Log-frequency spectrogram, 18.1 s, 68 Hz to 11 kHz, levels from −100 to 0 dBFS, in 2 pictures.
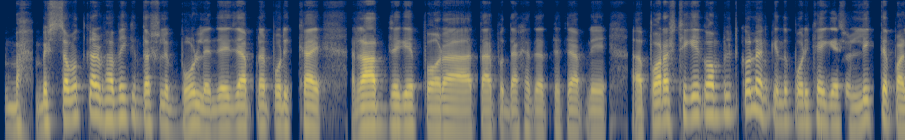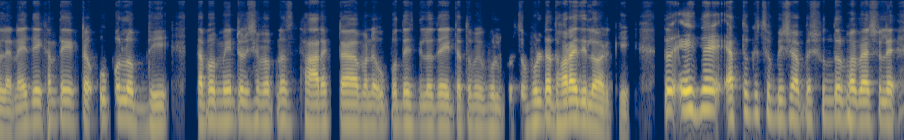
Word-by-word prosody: বাহ! - - -6 0.2
বেশ 130 0 0
চমৎকার 160 +4 +4
ভাবেই 150 +2 +1
কিন্তু 155 - -10
আসলে 125 -3 -5 0.2
বললেন 120 -5 0
যে, - - -2
এই 110 - -4
যে, - - +4
আপনার 120 - -3
পরীক্ষায় 115 0 +2 0.4
রাত 120 0 +9
জেগে 120 0 0
পড়া, 105 -1 +2 0.3
তারপর 100 0 -3
দেখা 100 +2 -5
যাচ্ছে 100 - -6
যে, - - -3
আপনি 105 - -9 0.4
আ - - +2
পড়া 135 +2 +6
স - - -16
ঠিকই 170 +1 -1
কমপ্লিট 170 +1 0
করলেন 200 -2 +3
কিন্তু 135 +1 -5
পরীক্ষায় 130 +1 -1
গিয়ে 120 -1 0
আসলে 115 -1 -9
লিখতে 150 0 0
পারলেন 105 -3 +1
না। - - -3
এই - - -11
যে, - - 0
এখান 140 - -7
থেকে 140 - +1
একটা 140 - -3 0.2
উপলব্ধি। 130 -6 -2 0.4
তারপর 135 +2 +1
মেন্টর 140 0 0
হিসেবে 135 -1 -6
আপনার 140 - -5
স্যার 125 -2 +3
একটা 130 - -2 0.2
মানে 120 - -2
উপদেশ 130 +1 -4
দিলো 120 0 -3
যে, 120 - 0
"এইটা 120 +1 -6
তুমি 115 0 -5
ভুল 115 -1 -5
করছ।" - - -16
ভুলটা 140 +2 +3
ধরাই 145 +3 +8
দিলো 125 -3 +2
আরকি। - - -11 0.4
তো - - +3 0.2
এই 210 - +11
যে, 215 - +8 0.2
এতকিছু 175 +1 -7
বিষয় 145 - -1
আপনি 145 - -6
সুন্দরভাবে 145 -1 +1
আসলে 140 0 -2
130 Hz, 215 wpm, -24 LUFS, 120-145 Hz, 0.4 s, এই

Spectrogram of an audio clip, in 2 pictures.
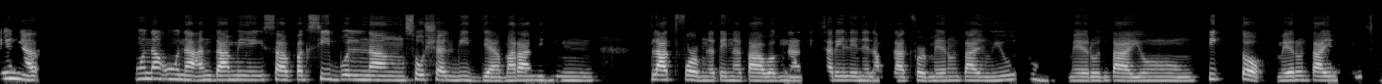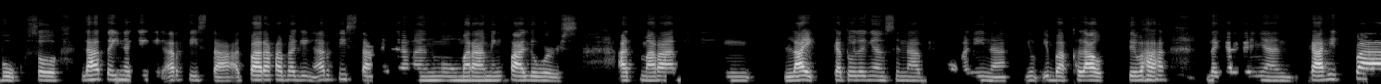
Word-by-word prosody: Yun 275 +1 +4
nga, 200 - +5 1.1
unang-una 240 -6 +3
ang 210 - -1
dami 210 0 +2
sa 210 0 +2
pagsibol 220 +1 -3
ng 200 -2 +2
social 220 -1 -1
media, 185 -2 -2
marami 190 +2 +2
din 185 0 -5 0.8
platform 220 -4 +4
na 180 - -3
tinatawag 180 -1 +1
natin 170 -2 -5
sarili 190 -2 -2
nilang 180 -1 -3
platform, 175 +1 -1
meron 180 +1 -4
tayong 180 -1 +1
YouTube, 215 +1 -6 0.2
meron 180 0 -2
tayong 180 -1 0
TikTok, 245 0 0
meron 190 +2 0
tayong 190 -1 +3
Facebook, 185 - -7
so 190 -2 0 0.3
lahat 225 +2 +4
ay 220 - -2
nagiging 210 +1 -8
artista 195 -4 -2
at - - -16
para 210 0 +7
ka 215 0 +2
maging 200 -3 -4
artista 220 0 -4
kailangan 190 -4 -6
mong 190 -1 -5
maraming 190 0 +2
followers 185 -3 +1 0.4
at 190 0 +4
maraming 190 0 +2 0.3
ding 180 -1 -9 0.3
like 195 +2 +7 0.2
katulad 200 0 -2
ng 195 -1 -4
sinabi 180 -1 -7 0.2
mo - - -17
kanina 180 -2 -6 0.2
yung 195 - -9
iba 195 -1 -1
clout 195 -2 +5 0.2
'di 200 - -2
ba, 205 0 +3 0.4
naggaganyan 195 -2 -5 0.2
kahit 225 +3 +5
pa 260 -1 +8
195 Hz, 130 wpm, -21 LUFS, 180-210 Hz, 1.1 s, pa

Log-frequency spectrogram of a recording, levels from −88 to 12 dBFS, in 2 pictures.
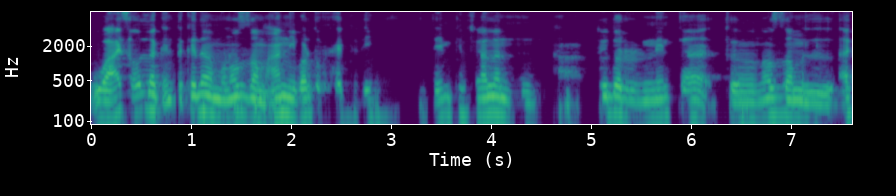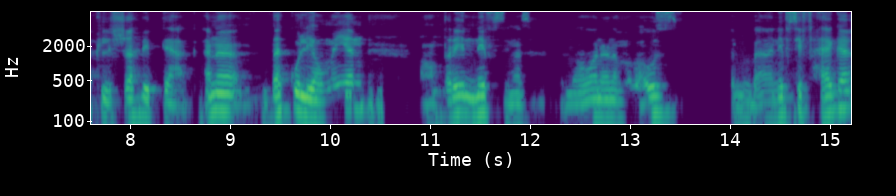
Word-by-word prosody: وعايز 115 -1 +5
اقول 145 +3 -2
لك 150 - +3
أنت 235 -1 -3
كده 145 0 +4
مُنظّم 125 -2 +3
عني 130 +1 +3
برضه 120 +2 0
في - - -19
الحتة 115 +1 -7
دي، 115 +1 -7 0.4
أنت - - -31
يمكن 125 +2 -6
فعلًا 130 -1 +1 0.5
آآ - - -16 0.2
تقدر 135 -2 +2
إن 115 0 -4
أنت 120 -2 -3 0.2
تنظّم 115 +3 0
الأكل 105 +3 -3
الشهري 120 +3 0
بتاعك، 180 - -6 0.2
أنا 150 +5 +3
باكل 145 0 +4
يوميًا 155 +7 +1 0.6
عن - - -14
طريق 135 - +2
النِفس 135 -3 +2
مثلًا، 100 - -9 0.2
اللي 100 +1 -11
هو 110 +4 -3
أنا 120 - 0
لما 115 -1 -4
باعوز 135 +1 0 0.5
بابقي 110 +3 -10
نفسي 130 +3 +1
في - - -7
حاجة 150 +6 +1
125 Hz, 150 wpm, -26 LUFS, 115-140 Hz, 0.6 s, وعايز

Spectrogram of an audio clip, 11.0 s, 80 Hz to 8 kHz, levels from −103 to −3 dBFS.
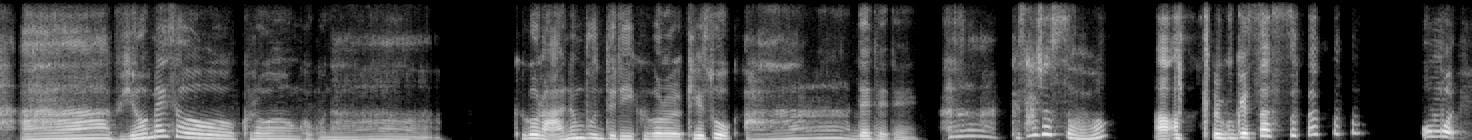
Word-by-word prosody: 아 175 +6 0
위험해서 225 - +1
그런 160 -2 -4
거구나 135 -2 -10 0.5
그걸 205 0 +4
아는 210 +5 +3
분들이 180 -7 -1
그거를 155 -1 +2
계속 185 +1 +3
아 185 +8 -7
네네네. 150 -8 -3 0.7
그 230 - -12
사셨어요? 345 - 0 0.3
아 170 0 +7 0.3
결국에 230 +1 +6
샀어요? 340 +8 +2 0.9
어머 295 -2 +3
180 Hz, 215 characters per minute, -22 LUFS, 155-220 Hz, 0.9 s, 아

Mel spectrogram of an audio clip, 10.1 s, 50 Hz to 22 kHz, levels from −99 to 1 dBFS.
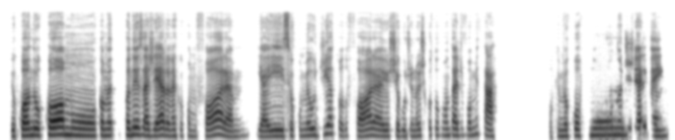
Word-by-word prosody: Eu, 165 - -6
quando 185 +2 +5
eu 190 - +3
como, 195 -3 +6
como 185 -2 -2 0.2
quando 190 0 -1
eu - - +5
exagero, 180 -1 +2
né, 175 0 -5
que - - -22
eu - - -18
como 160 -2 -17
fora, 175 -2 0 0.3
e 160 - -6
aí, 165 +2 -2
se 165 - -6
eu 180 - -7
comer 175 +1 -11
o 185 +1 -2
dia 225 +6 -6
todo 175 -6 -15
fora, 175 +1 0
eu 165 - -6
chego 165 0 -9
de 170 - -16
noite 175 +2 -10
que - - -36
eu - - -17
tô 185 0 -15
com 185 - -25
vontade 185 0 -3
de 190 - -23
vomitar. 185 -3 -3 0.8
Porque 145 +4 -21
o 165 - -9
meu 165 - -5
corpo 180 0 -6 0.4
não 200 0 -3
digere 195 +2 -1
bem. 170 0 -3
180 Hz, 235 wpm, -22 LUFS, 170-190 Hz, 0.8 s, como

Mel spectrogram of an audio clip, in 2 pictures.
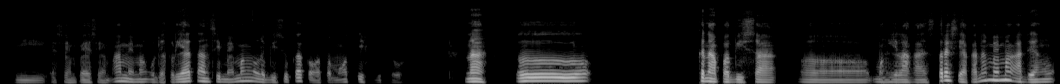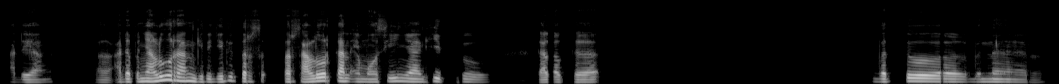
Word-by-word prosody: di 100 -2 -19
SMP, 100 0 -16
SMA, 100 +9 -15
memang 120 -5 -9
udah 105 -2 -16
kelihatan 140 +6 -3
sih, 130 -1 -12
memang 145 +7 -9
lebih 105 -4 -11
suka 155 - -8
ke - - -16
otomotif 105 +5 -16
gitu. 95 - -29 0.7
Nah, 135 -2 +4 0.3
eee 160 +1 +4 1.1
kenapa 130 -6 +2
bisa, 110 -1 -5 0.2
eee, 105 -1 -11
menghilangkan 110 -1 -8
stres, 180 - -2
ya - - -3
karena - - -8
memang 200 -1 +1
ada 120 -2 -5
yang 115 +1 -4 0.2
ada 110 0 -12
yang 110 0 -6 0.5
eee, 105 -1 -14
ada 130 - +1
penyaluran 160 +4 +6
gitu 125 -1 -4
jadi 125 +8 -2
tersa 135 -5 -2 0.2
tersalurkan 135 +5 +5
emosinya 130 +2 0
gitu, 120 -3 -6 0.5
gak 110 - +1
tau 110 - -4
ke 110 +1 -2 2.8
Betul, 130 -1 +4
bener. 120 -4 -7
125 Hz, 115 wpm, -26 LUFS, 110-145 Hz, 2.8 s, penyaluran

